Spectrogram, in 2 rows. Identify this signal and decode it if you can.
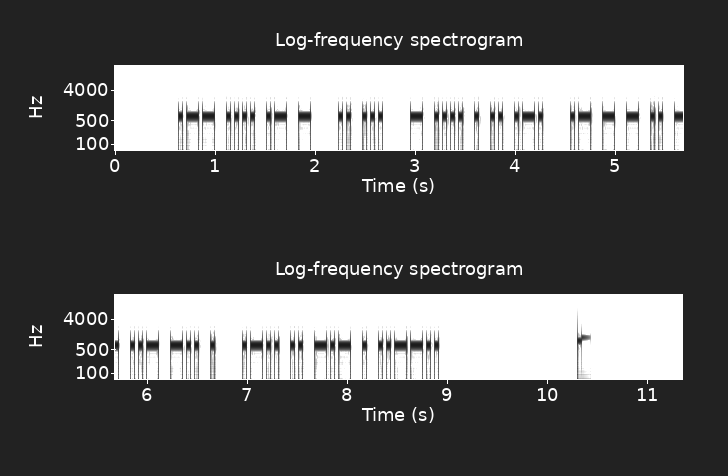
Morse code, heard as a keyed tone, about 30 wpm, 700 Hz. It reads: WHAT IS THEIR ATTITUDE LIKE?
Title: Sentences from Top 1300 Words 30wpm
